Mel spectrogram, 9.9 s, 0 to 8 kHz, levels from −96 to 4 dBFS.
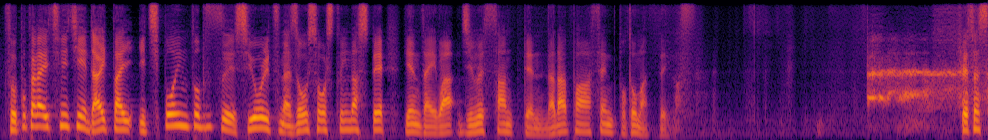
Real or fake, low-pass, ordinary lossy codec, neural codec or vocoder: fake; 7.2 kHz; none; codec, 16 kHz, 0.5 kbps, FunCodec, trained on Chinese and English, 25 frames a second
